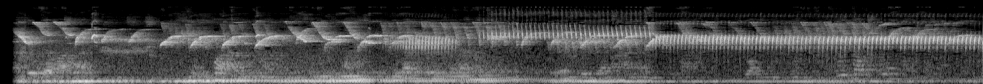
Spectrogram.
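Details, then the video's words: Young local canary sunned in the morning, a loud bird, singing fast downslurred whistled notes that give way to a long steady buzzy trill, with low background hum throughout. "RIWIKAN KENARI LOKAL DI PAGI HARI // TERAPI JEMUR CANARY"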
